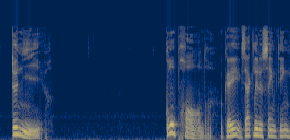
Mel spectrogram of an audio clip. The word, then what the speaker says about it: comprendre: You've got OM, and after that you've got a consonant, so you will get the sound on, nasal, okay? You don't hear any M here, okay? It's on, comprendre.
